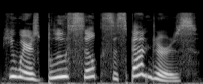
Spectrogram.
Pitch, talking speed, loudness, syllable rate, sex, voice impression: 295 Hz, 150 wpm, -15 LUFS, 3.7 syllables/s, female, very feminine, slightly young, slightly adult-like, thin, tensed, slightly powerful, bright, slightly hard, clear, slightly cute, very refreshing, slightly sincere, slightly calm, friendly, reassuring, lively, slightly strict, slightly sharp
